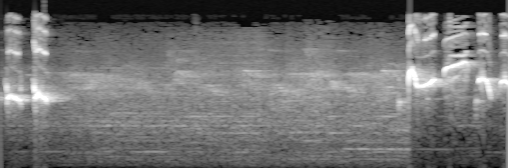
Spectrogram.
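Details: Orange-headed thrush, lure song meant to trigger other birds to sing. Two short whistled notes open the clip, and a lively phrase of twisting, looping whistles follows after a long quiet stretch.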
